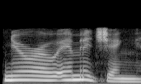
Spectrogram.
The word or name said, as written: neuroimaging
